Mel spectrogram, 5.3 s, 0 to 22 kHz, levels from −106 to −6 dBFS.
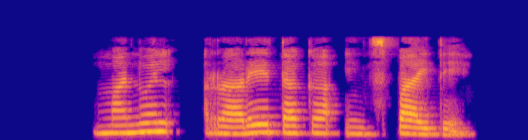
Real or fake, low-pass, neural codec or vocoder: real; 7.2 kHz; none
